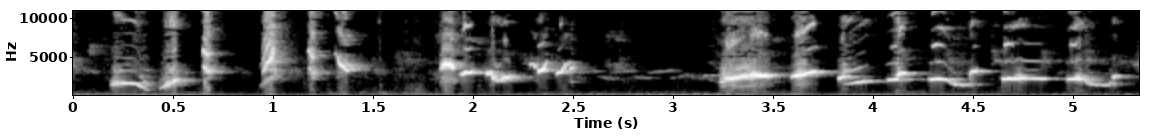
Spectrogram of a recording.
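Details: Indonesian caged oriental magpie-robin giving ngeplong song to prompt others of its kind to sing; rapid scratchy chips lead into buzzy phrases, then a run of clear repeated whistled notes.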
